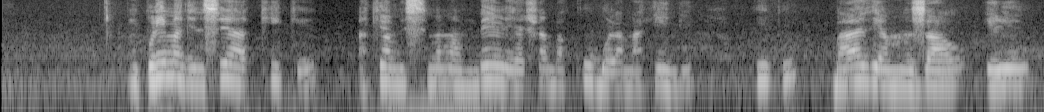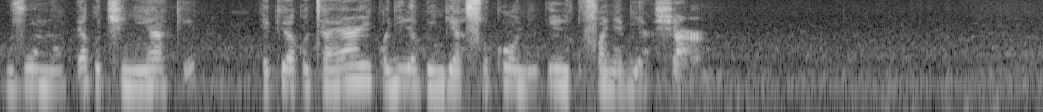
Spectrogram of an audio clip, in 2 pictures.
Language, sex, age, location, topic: Swahili, female, 18-24, Dar es Salaam, agriculture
